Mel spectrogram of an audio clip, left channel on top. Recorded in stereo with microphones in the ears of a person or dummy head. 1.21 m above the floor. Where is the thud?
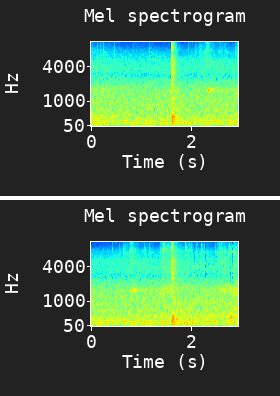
25° left (ahead or behind), 1.0 m.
